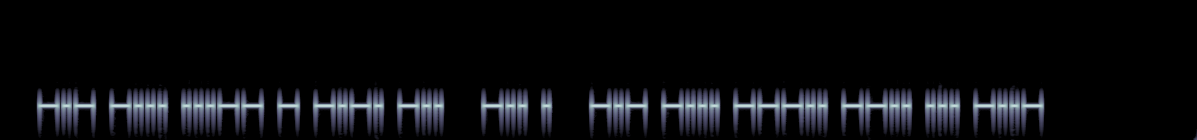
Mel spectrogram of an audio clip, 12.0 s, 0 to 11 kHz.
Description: Morse code, heard as a keyed tone, about 20 wpm, 700 Hz. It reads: KB3TCD DE KB8ZSX
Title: USA Callsign DE Callsign - 6 Characters - 20wpm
